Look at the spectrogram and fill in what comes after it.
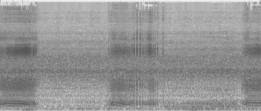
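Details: Domestic cat asleep with one eye open, snoring in short buzzy bursts with a low droning hum, three snores spaced about two seconds apart over quieter breathing.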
